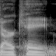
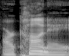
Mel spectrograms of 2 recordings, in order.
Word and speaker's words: Arcane: hive mind and yes i know it's pronounced arcane but saying it arkane is my way of keeping things clear for people who struggle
